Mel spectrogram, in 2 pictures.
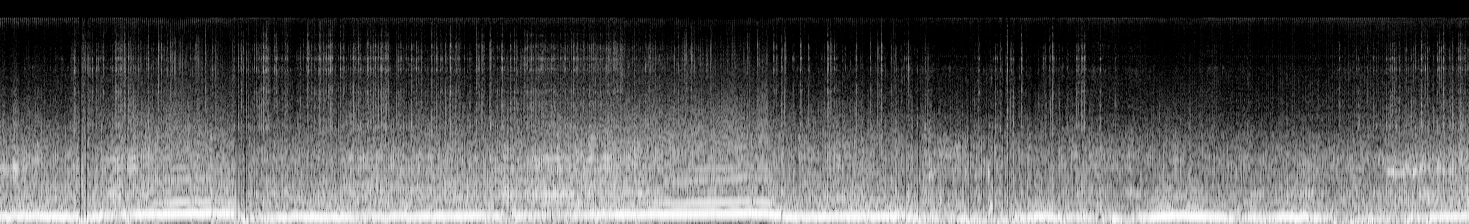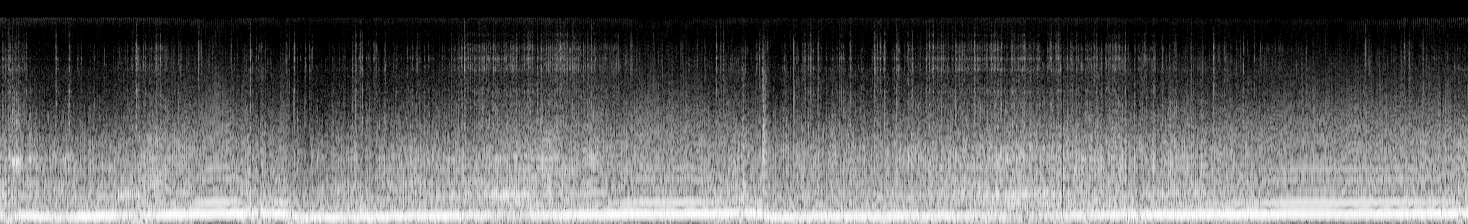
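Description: Rally car engine at full race pace, heard from inside the car: the note climbs slowly through each gear and drops back at every upshift, with a stretch of shorter rises and falls in the middle as the driver lifts and changes gear more often.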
